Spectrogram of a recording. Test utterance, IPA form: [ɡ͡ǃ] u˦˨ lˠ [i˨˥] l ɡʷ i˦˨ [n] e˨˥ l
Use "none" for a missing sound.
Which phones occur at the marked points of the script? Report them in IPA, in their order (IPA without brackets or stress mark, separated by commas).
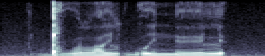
ɡ͡ǃ, i˨˥, n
